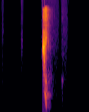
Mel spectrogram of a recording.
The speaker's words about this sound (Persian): دوستان ببخشید من جلوی دوربین توف میکنم ولی لایق این قرآن لایقشه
